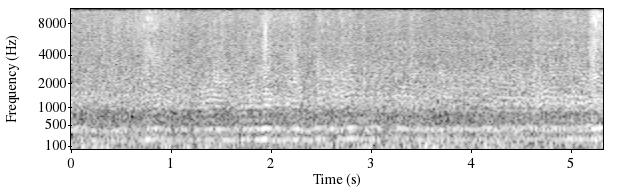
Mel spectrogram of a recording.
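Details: A bee swarm out of its hive, buzzing in a dense, steady drone with low hum bands and a brighter overtone layer, the loudness staying level throughout.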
